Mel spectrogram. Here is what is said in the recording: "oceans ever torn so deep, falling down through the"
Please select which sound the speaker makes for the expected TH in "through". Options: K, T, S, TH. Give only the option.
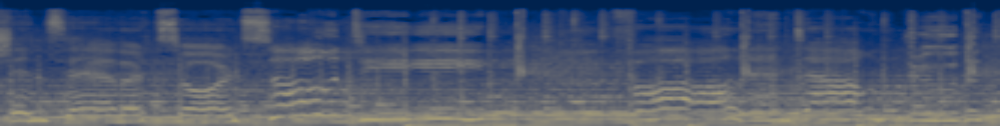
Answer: TH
